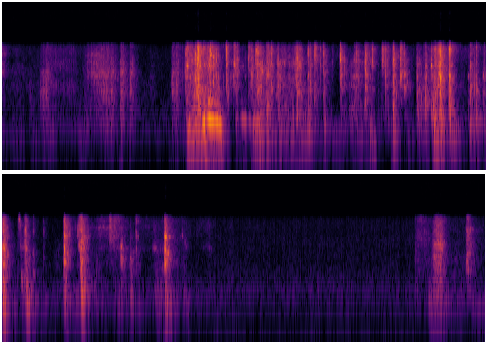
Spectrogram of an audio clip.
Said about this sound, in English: No, I heard you typing.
